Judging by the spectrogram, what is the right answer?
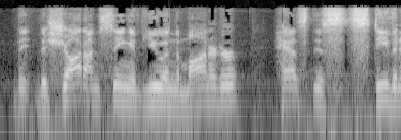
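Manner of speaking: ordinary talk, nothing marked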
